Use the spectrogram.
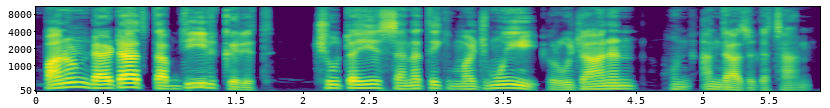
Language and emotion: Kashmiri, neutral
